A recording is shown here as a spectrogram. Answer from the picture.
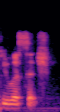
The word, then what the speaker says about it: Pulisic: Pulisic, I think is how you say it. Is that right? – Pulisic.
